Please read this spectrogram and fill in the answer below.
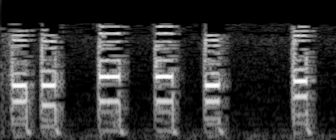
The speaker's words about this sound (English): Okay, there's our dial tone. We're just going to... call up a number.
